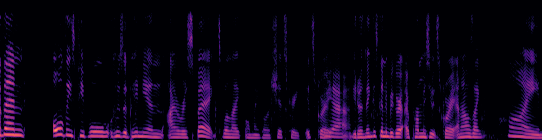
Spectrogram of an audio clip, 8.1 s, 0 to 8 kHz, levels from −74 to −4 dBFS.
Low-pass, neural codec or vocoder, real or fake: 7.2 kHz; none; real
